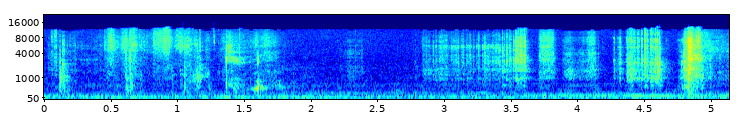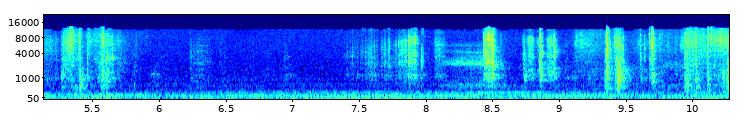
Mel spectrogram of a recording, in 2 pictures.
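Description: Small scissors snipping through pattern paper in short, irregular cuts, trimming the corner squares off along score lines.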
